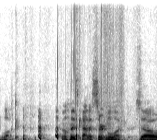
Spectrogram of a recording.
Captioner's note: laughing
